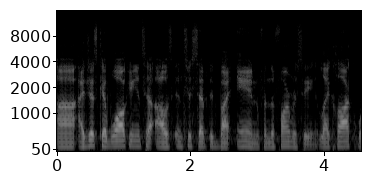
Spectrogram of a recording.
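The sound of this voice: The speaker reads in an unforced voice, holding the intonation fairly even.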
